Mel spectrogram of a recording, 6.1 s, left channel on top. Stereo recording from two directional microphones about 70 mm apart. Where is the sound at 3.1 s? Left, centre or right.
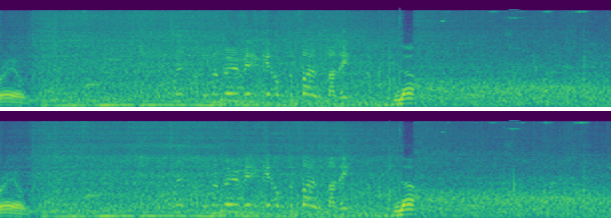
Centre.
